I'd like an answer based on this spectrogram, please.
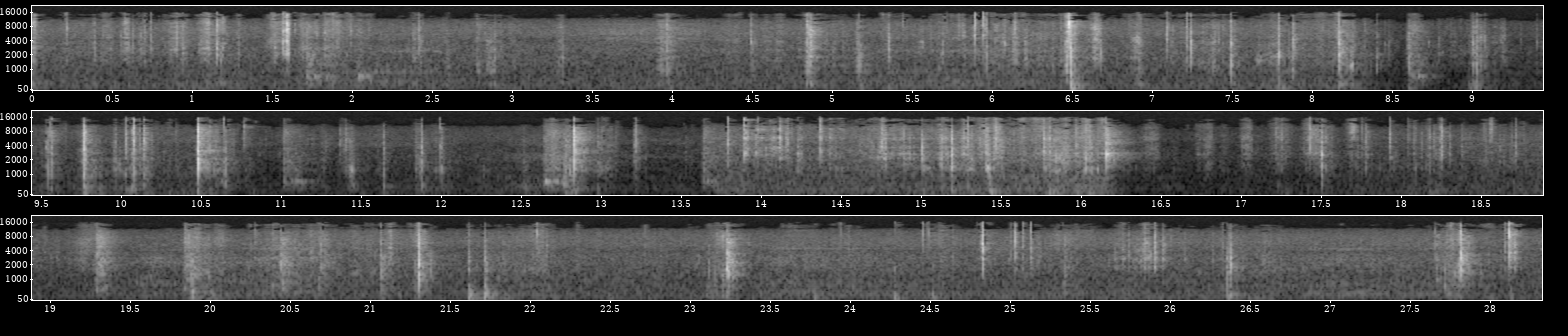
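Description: Irregular clicks, taps and rustling of small tools and plastic parts being handled while an LED inspection lamp is worked on, with a denser scraping, tearing stretch a little past the middle.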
